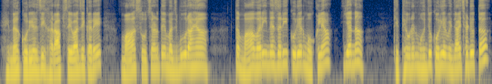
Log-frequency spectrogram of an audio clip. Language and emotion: Sindhi, fearful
